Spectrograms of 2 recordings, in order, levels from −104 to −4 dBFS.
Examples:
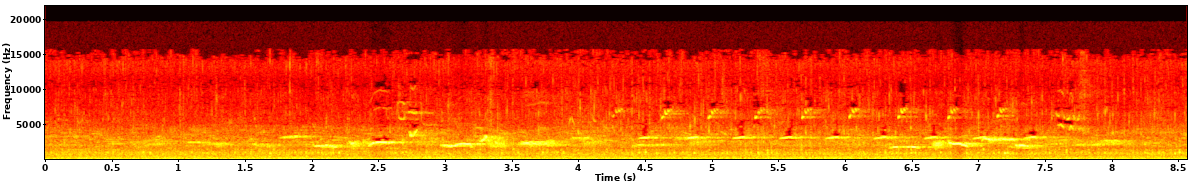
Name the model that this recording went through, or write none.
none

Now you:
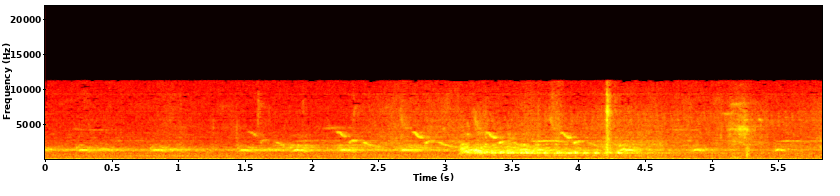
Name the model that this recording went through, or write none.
vocoder, Vocos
